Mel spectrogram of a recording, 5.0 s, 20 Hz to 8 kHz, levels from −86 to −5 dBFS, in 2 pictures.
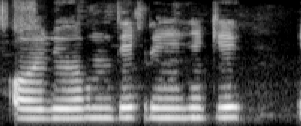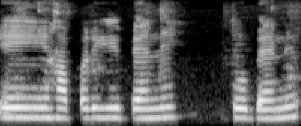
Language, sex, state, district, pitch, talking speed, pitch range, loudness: Hindi, female, Uttar Pradesh, Jyotiba Phule Nagar, 230 Hz, 155 wpm, 225-235 Hz, -17 LUFS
